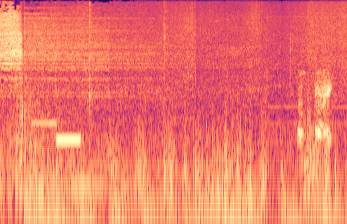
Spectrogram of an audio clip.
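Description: Speedboat engine running at speed, a steady low rumble mixed with wind on the microphone and rushing water. A few short steady tones sound in the first second.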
